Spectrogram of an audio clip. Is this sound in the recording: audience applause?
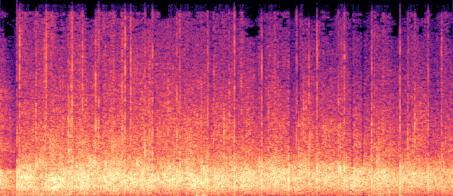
yes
